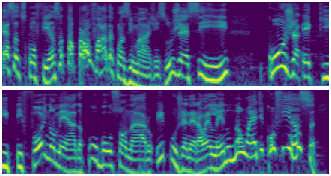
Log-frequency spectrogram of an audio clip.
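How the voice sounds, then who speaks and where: A man's voice: high-pitched, huge pitch swings, moderate pace. A man commentating on politics in a heated radio debate, emphatic and argumentative, pressing his point insistently from a radio studio.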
